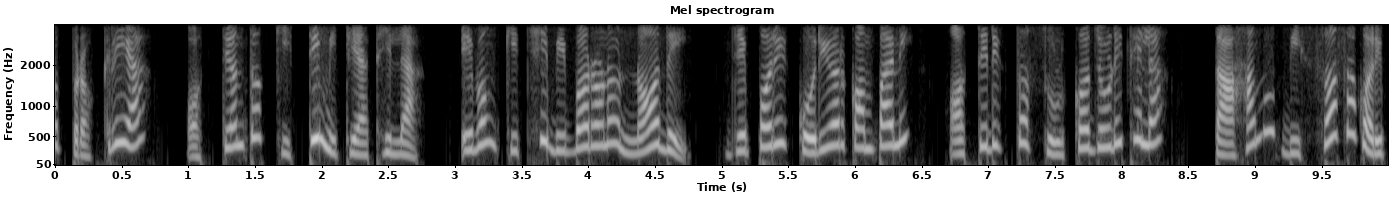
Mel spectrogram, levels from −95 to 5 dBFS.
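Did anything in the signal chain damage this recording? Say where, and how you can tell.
No, nothing in this speech stood out on listening as damage from the signal chain, and the lack of content above 4 kHz fits the G.711 mu-law call path it travelled through.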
